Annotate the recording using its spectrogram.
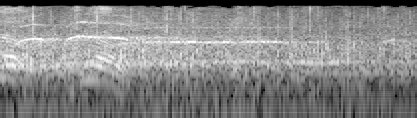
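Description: Studio audience applauding, with a few voices calling out over it in the first half second.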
